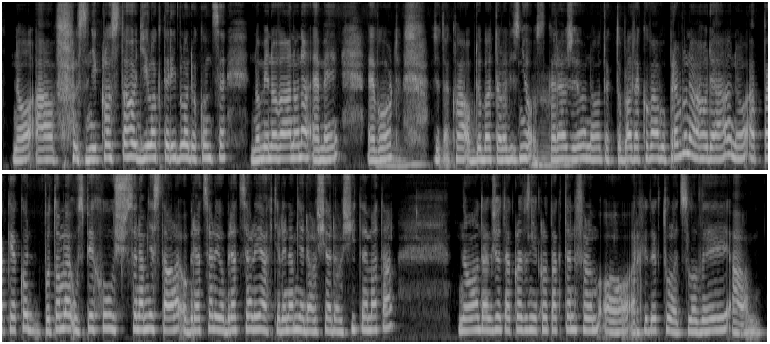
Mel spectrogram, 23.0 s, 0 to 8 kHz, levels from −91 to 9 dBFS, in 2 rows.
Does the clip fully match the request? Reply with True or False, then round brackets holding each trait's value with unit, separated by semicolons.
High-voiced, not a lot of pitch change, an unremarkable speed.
True (220 Hz; 2.1 semitones; 155 wpm)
